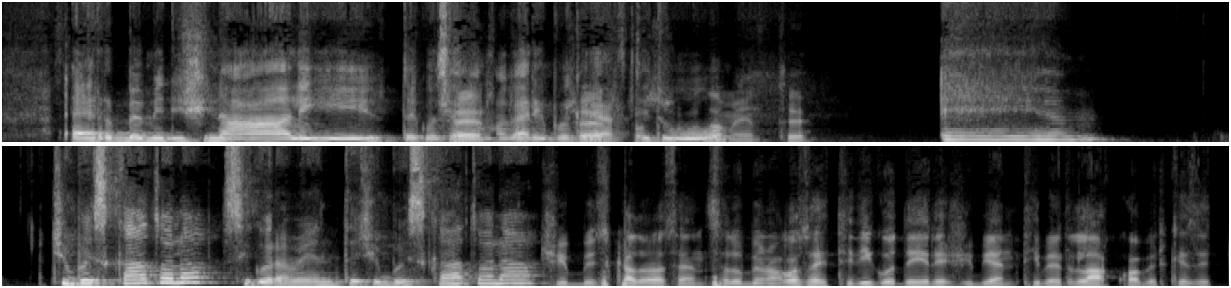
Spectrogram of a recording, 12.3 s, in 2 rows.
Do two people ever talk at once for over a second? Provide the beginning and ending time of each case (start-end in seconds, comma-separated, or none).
2.1-3.6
